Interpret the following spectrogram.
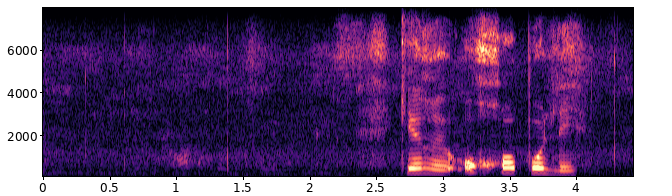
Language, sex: Southern Sotho, female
